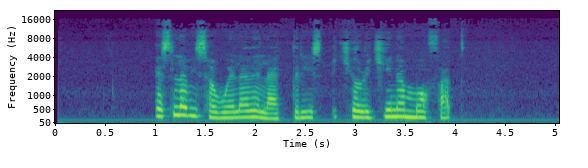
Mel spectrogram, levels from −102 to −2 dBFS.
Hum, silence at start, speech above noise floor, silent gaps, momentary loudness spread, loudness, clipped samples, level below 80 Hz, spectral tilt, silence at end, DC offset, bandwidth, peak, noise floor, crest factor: none; 1 s; 36 dB; none; 10 LU; -20 LUFS; under 0.1%; -58 dBFS; -5.5 dB/octave; 1.1 s; under 0.1%; 14.5 kHz; -4 dBFS; -55 dBFS; 18 dB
